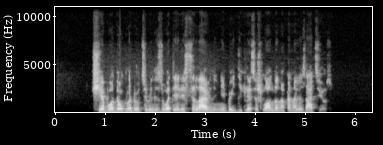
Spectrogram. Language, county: Lithuanian, Kaunas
